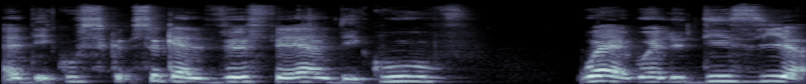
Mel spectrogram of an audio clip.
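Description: A plain, everyday voice talks at a moderate pace, its pitch varying in an ordinary way. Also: woman. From Mauritius. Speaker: actress. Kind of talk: casual interview. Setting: video call from Mauritius. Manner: mixes English words into French.

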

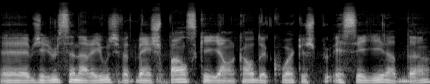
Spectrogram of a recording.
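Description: Speaking at a fairly quick pace, a man uses a very deep, low pitch with fairly even intonation. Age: 30s. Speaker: filmmaker. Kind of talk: casual chat. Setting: studio.

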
